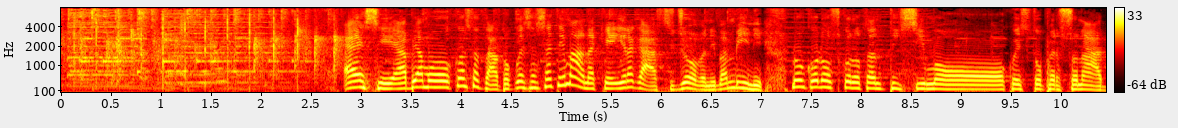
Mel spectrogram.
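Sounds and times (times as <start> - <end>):
crowd applause: 0.0 - 3.0
speech: 2.8 - 10.4.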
